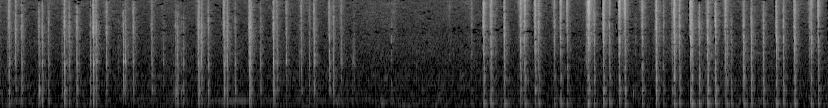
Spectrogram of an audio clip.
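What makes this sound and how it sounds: Long painted nails rapidly tap and scratch a medium glass Toko Aroma bottle with a pink printed label and a dark cap. The result is a steady run of sharp, bright clicks with almost no ring, broken by a brief quiet pause near the middle before the tapping picks up again.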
